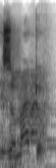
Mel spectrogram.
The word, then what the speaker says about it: Zomato: Sometimes names won't mean anything, like Zomato, but it rhymes with tomato, so people remember it.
